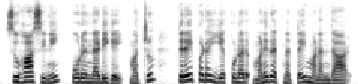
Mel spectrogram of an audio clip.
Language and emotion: Tamil, neutral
